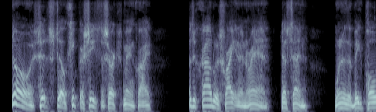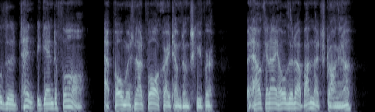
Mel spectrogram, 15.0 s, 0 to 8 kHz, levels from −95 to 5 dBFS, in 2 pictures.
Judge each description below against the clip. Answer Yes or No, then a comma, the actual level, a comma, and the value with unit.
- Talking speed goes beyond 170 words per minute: Yes, fast, 205 wpm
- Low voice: Yes, low, 120 Hz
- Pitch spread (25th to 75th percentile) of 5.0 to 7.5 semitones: Yes, wide, 5.4 semitones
